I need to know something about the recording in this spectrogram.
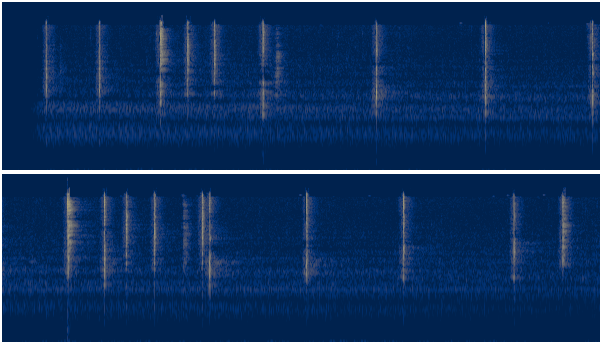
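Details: Sperm whale codas played back, soft in the recording though loud enough up close to deafen: sharp broadband clicks tick out at uneven intervals, about twenty in all, over a faint steady tone.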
